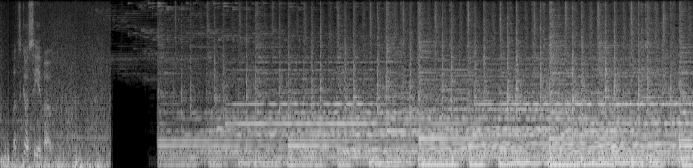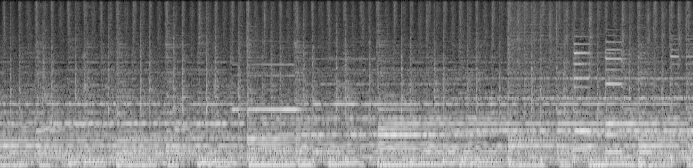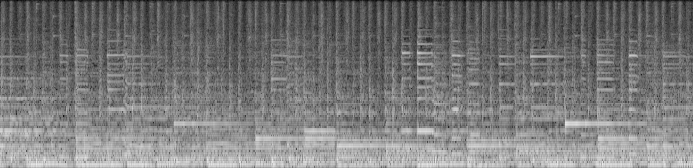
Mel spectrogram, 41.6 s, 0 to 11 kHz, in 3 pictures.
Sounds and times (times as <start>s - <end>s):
Music: 2.2s - 41.5s.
